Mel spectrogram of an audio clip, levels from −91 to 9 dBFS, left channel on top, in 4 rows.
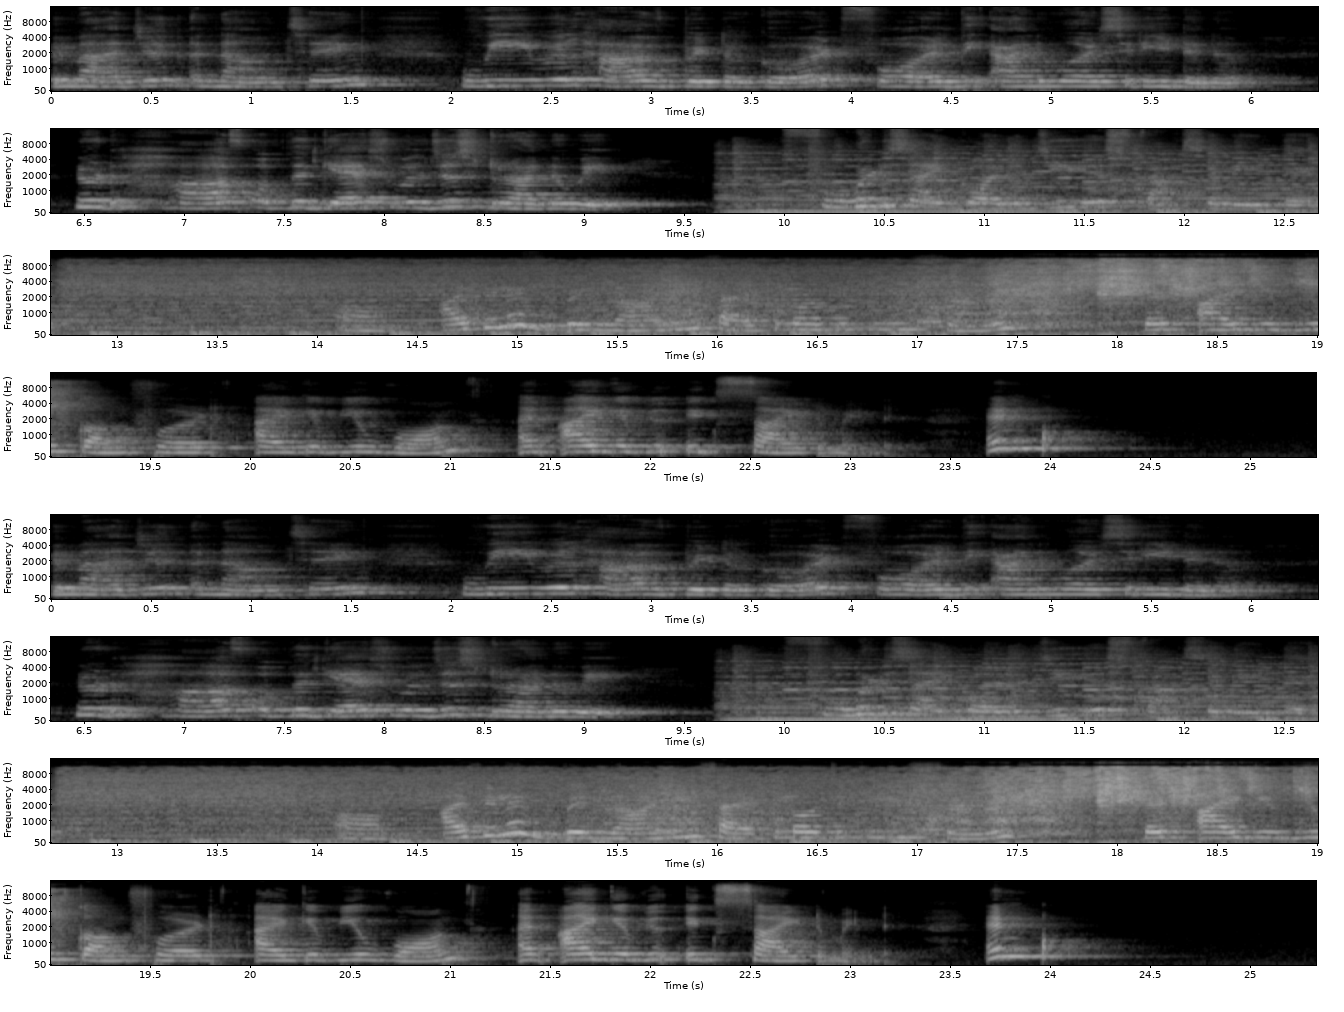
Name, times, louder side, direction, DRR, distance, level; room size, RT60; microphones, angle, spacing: voice 1, 0.0-6.0 6.5-9.2 10.1-12.8, left 1 dB, 45° left, 1 dB, 2.3 m, -36 dB
sound 1, 9.6-17.6, right 1 dB, 15° left, 3.0 m, -41 dB
sound 2, 12.7-19.1, right 4 dB, 35° right, 1.8 m, -31 dB
voice 2, 14.1-17.5 18.1-21.0 21.3-23.0 23.7-24.0, right 3 dB, 75° right, 7 dB, 1.2 m, -32 dB
12.0 x 5.6 x 8.1 m, 0.79 s
head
